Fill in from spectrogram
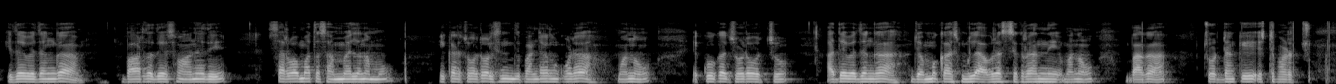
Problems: none marked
